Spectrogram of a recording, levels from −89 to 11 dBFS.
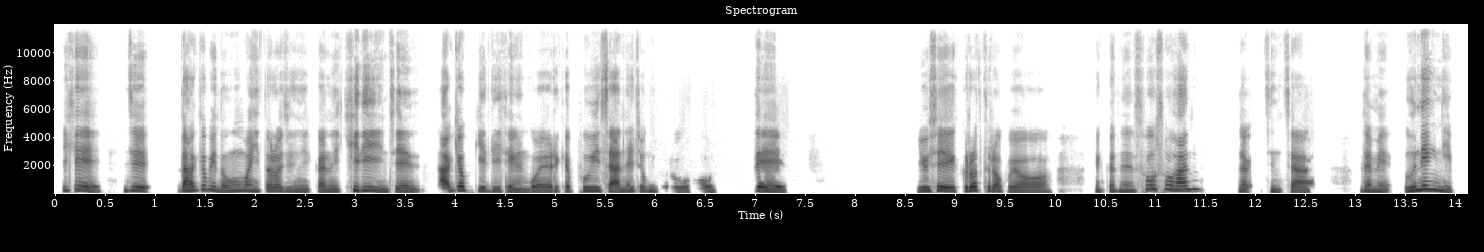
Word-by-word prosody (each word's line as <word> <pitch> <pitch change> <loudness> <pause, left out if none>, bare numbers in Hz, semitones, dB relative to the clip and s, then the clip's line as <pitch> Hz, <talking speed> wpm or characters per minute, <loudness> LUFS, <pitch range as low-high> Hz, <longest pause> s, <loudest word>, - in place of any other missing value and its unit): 이게 235 -7 0 0.2
이제 220 0 +1 0.3
낙엽이 235 +5 +4
너무 195 +1 -1
많이 210 -2 -1
떨어지니까는 180 -4 -2
길이 235 -4 +2
이제 180 0 -1 0.2
낙엽 205 +9 +4
길이 195 -3 -4
되는 160 -2 -1
거예요. 160 0 0
이렇게 165 +1 -2
보이지 210 +4 -1
않을 175 +5 +3
정도로. 185 -5 -6 0.6
네. 205 -8 +5 1.4
요새 215 +1 +4
그렇더라고요, 170 -10 +1 0.4
그니까는 195 -1 -4
소소한 290 +3 +2 0.3
그냥 200 -2 -3
진짜. 160 -2 -2 0.5
그 205 - -12
다음에 190 -3 -1 0.2
은행잎. 240 - +5
200 Hz, 290 characters per minute, -20 LUFS, 170-230 Hz, 1.4 s, 네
